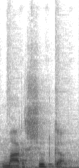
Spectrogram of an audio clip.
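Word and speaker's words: маршрутка: use my shoot gun you have to put the emphasis on the letter r because in russia r is pronounced you know you have to roll your tongue i had to practice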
